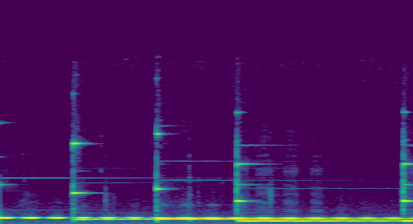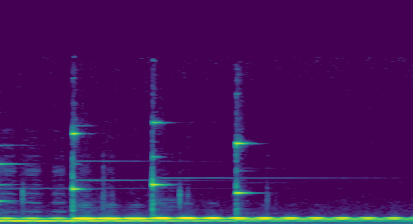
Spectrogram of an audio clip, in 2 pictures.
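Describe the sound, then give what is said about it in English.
A doorbell chime, a gift from a band's drummer to a singer, rings out a slow melody of about eight bright struck notes, each tone lingering and overlapping the next. Clear, with no voices. “The doorbell was a gift from … drummer … to ….”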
